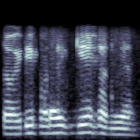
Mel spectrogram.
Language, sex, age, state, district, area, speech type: Sindhi, male, 45-60, Maharashtra, Mumbai City, urban, conversation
